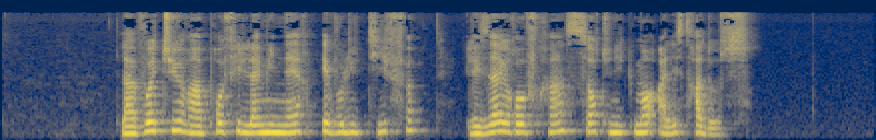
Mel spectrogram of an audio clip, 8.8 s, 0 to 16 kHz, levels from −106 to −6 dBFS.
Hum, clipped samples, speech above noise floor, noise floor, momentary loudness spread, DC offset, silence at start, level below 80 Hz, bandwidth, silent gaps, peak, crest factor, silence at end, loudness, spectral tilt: none; under 0.1%; 54 dB; -72 dBFS; 9 LU; under 0.1%; 1.2 s; -64 dBFS; 11.5 kHz; none; -2 dBFS; 18 dB; 1.3 s; -19 LUFS; -4.5 dB/octave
